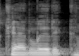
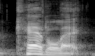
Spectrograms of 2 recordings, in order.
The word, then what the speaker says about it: catalytic: Yeah, those catalytic converters were terrible. And then people forgot how to pronounce them. They thought they were Cadillac converters.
